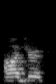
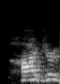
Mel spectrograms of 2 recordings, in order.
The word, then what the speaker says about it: Roger: It's spelled Roger pronounced Hodger like Royce Gracie is like with the R should be Royce. Hodger Gracie.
